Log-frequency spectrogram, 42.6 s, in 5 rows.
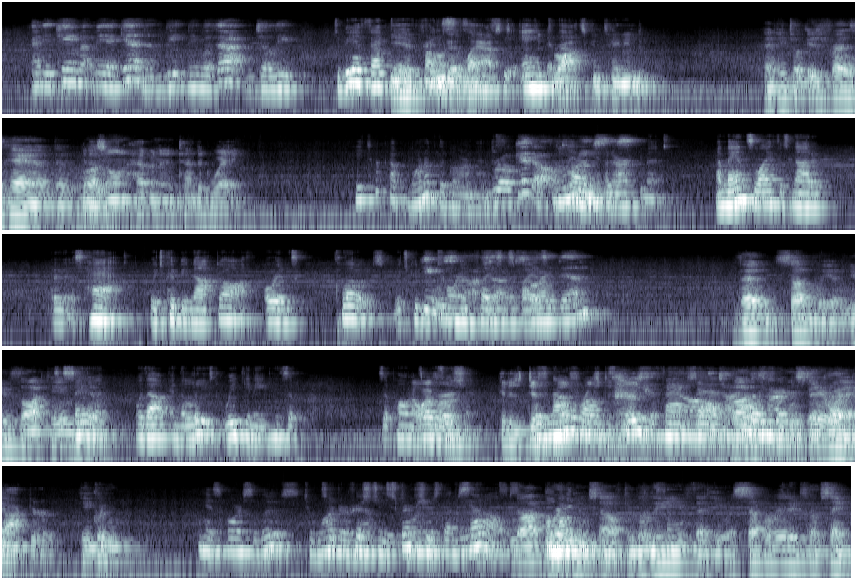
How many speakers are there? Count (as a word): six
